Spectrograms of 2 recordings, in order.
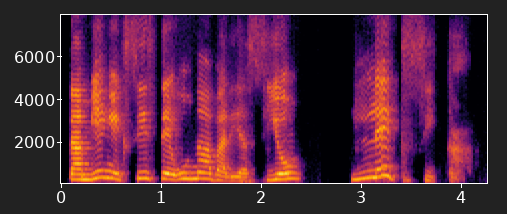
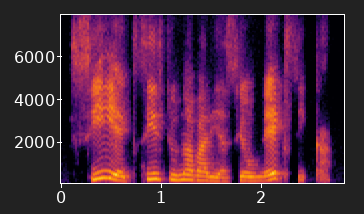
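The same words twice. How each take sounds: First: "léxica" stretched slowly and pitched up; teacher drawing out "léxica" to stress the new term; drawn-out léxica. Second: Said in the usual way. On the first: Shown as a demonstration. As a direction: hold out "léxica" slowly on a high note.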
